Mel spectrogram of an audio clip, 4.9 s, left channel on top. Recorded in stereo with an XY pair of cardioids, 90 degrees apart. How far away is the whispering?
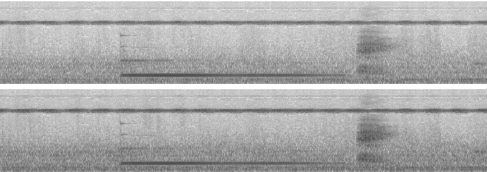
About 0.7 m.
